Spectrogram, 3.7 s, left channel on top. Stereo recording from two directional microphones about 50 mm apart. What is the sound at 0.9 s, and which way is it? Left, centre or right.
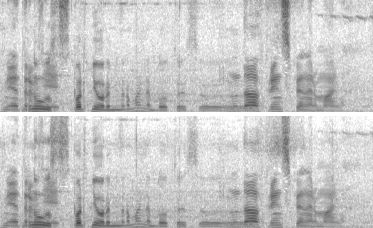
Speech, right.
